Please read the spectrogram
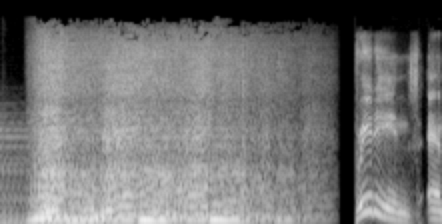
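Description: Car engine revving hard, its pitch rising and falling several times, then dying away near the end.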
